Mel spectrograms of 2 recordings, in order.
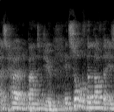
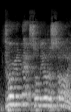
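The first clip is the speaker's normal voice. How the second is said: calling out; 6 semitones higher than usual. Retold or imitated. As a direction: call it out from the shore. Jesus calls from the shore.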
